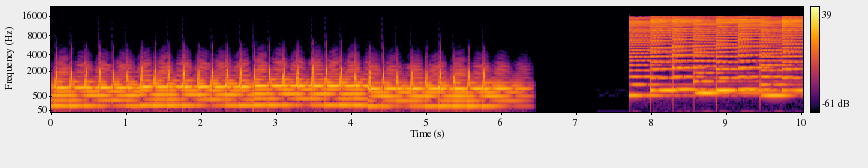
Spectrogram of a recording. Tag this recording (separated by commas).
Sampler, Music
